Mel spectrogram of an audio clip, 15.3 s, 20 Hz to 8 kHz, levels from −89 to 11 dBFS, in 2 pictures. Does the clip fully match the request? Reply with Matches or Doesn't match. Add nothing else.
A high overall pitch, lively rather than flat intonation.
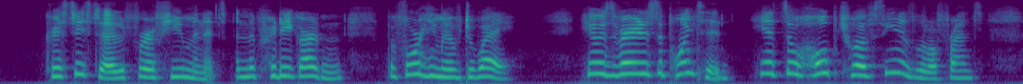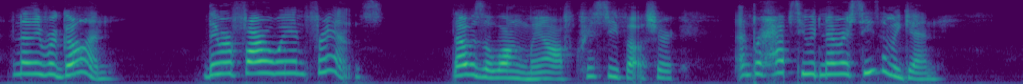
Matches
